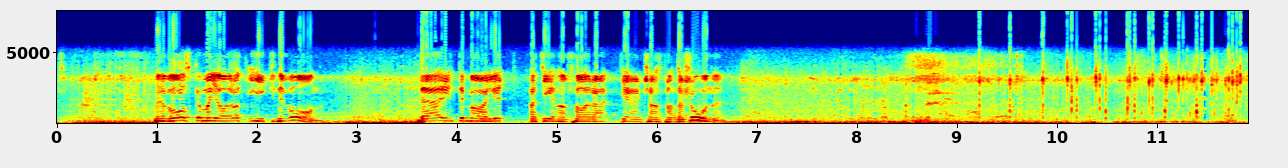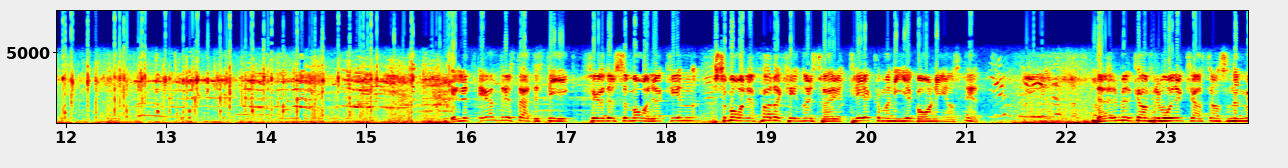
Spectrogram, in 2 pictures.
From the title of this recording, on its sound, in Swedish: 3 november 2019 på Raoul Wallenbergs torg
